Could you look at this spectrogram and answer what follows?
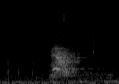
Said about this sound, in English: You hear that dog? Yo. Well, how does dog be wailing, bro? She's so small, voice so big, like.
